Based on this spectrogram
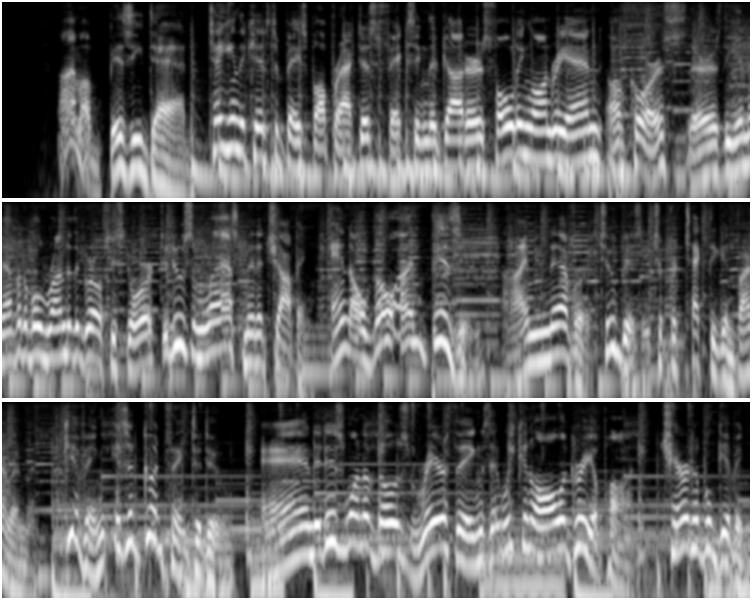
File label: commercial VO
